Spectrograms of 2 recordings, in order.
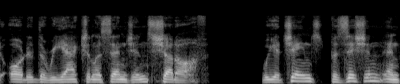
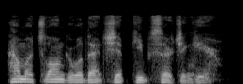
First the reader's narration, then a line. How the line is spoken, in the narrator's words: Reed asked quietly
